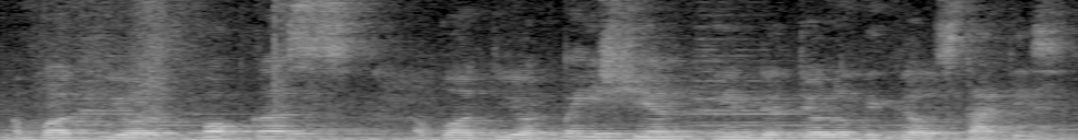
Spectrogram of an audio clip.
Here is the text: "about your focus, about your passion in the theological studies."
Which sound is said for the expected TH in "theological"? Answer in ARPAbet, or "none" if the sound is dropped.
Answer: T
